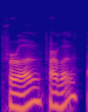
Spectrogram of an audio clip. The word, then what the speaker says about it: Poirot: Hercule Poirot.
